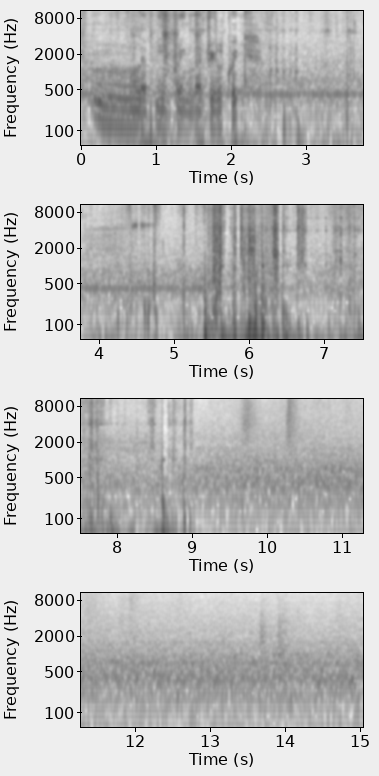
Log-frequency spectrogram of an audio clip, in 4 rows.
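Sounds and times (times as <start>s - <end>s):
objects being handled: 0.0s - 9.0s
thumps and rustling: 0.2s - 9.0s.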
